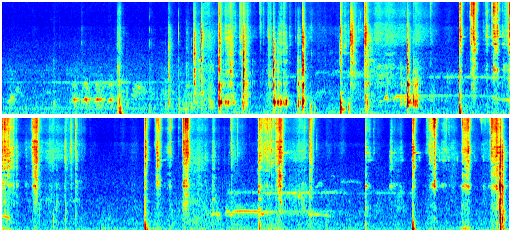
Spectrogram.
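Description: A knife chops and scrapes sharply against wood in quick strokes.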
